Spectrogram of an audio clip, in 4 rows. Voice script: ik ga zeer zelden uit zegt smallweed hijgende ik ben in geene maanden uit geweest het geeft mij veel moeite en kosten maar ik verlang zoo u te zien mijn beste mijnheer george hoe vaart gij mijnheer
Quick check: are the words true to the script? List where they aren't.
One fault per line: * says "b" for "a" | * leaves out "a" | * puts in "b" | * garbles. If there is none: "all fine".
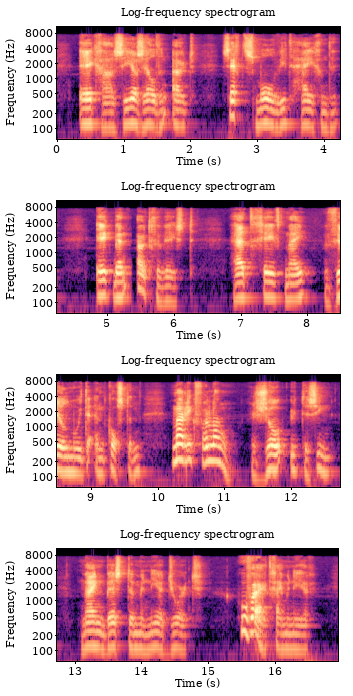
* leaves out "in geene maanden"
